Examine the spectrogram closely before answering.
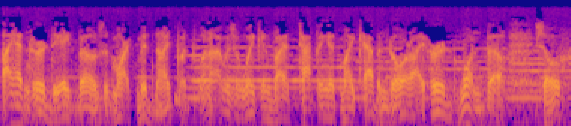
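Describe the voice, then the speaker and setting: An actor playing a calm, reassuring ship's doctor in an old-time radio drama, speaking in a measured, courteous way. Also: male voice, extremely low pitch, creaky, over loud music. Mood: reflective, grave. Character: calm, reassuring male ship's doctor recounting his story. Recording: tinny old radio broadcast, faint noise.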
